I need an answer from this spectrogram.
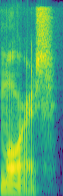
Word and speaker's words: Maurice: His name is Morris Hackler, spelled like Maurice, but pronounced Morris.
